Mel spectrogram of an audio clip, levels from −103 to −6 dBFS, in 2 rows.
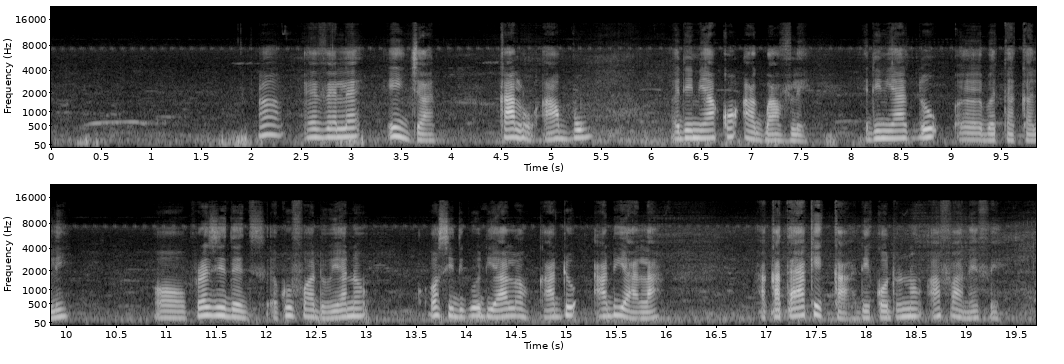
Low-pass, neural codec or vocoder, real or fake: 14.4 kHz; none; real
